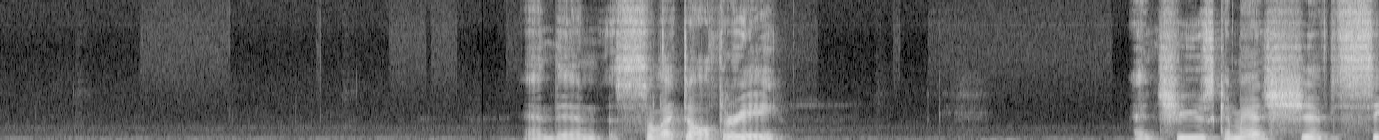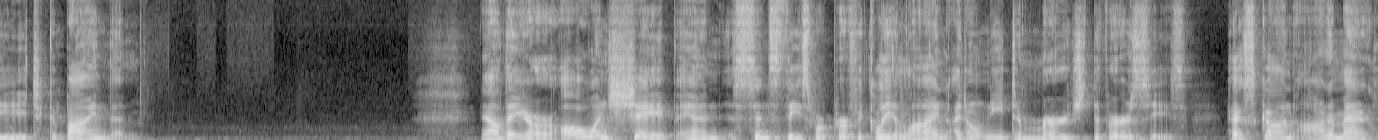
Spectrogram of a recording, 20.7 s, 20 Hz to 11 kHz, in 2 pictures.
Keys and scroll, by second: 10.5 shift+super+c, 13.3 c.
